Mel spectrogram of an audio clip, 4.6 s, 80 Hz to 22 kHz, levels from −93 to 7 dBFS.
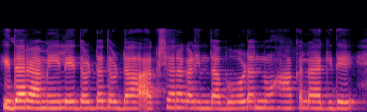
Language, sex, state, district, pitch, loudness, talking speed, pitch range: Kannada, female, Karnataka, Bidar, 230 Hz, -19 LUFS, 90 wpm, 225-235 Hz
